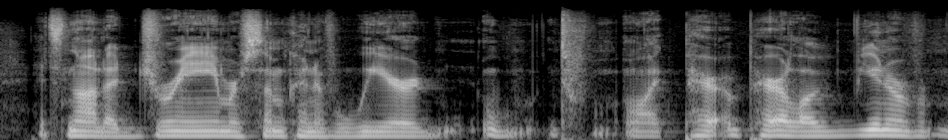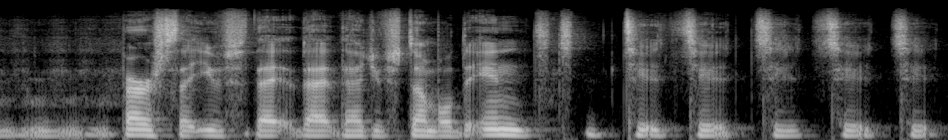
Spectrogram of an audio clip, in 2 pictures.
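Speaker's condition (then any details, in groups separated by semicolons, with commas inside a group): Stuttering; speech therapy approach of advertising stuttering openly; stutters noticeably when co-presenting with wife Talia on stage, stutters deliberately as a joke; repeated sounds, repeated words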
